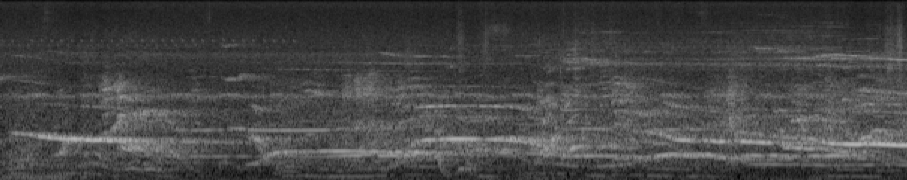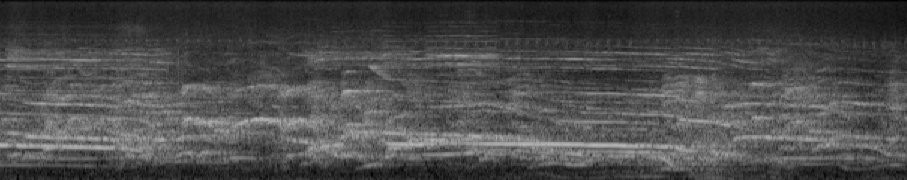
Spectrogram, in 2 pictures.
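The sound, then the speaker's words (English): A pack of timber wolves, a subspecies of the gray wolf, howls together in a dense, continuous chorus, many long wavering voices rising and falling over one another, loud and sustained for the whole stretch. “These wolves were recorded by Brian Wright for the International Wolf Center CD, ….”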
